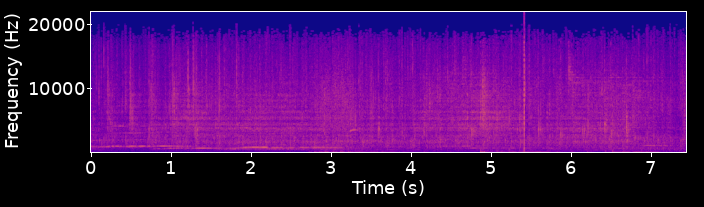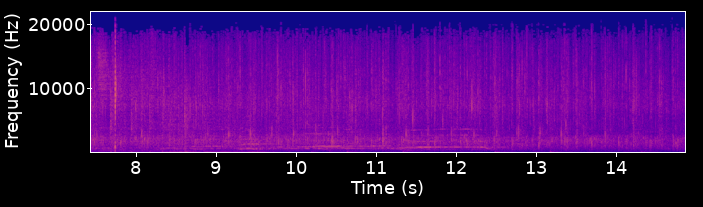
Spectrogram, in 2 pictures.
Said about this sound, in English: Some people are cheering over here before they've heard the message.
